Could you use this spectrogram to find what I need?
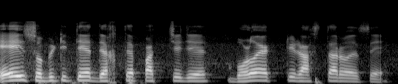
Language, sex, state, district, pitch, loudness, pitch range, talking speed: Bengali, male, Assam, Hailakandi, 170 Hz, -16 LUFS, 155-180 Hz, 135 wpm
